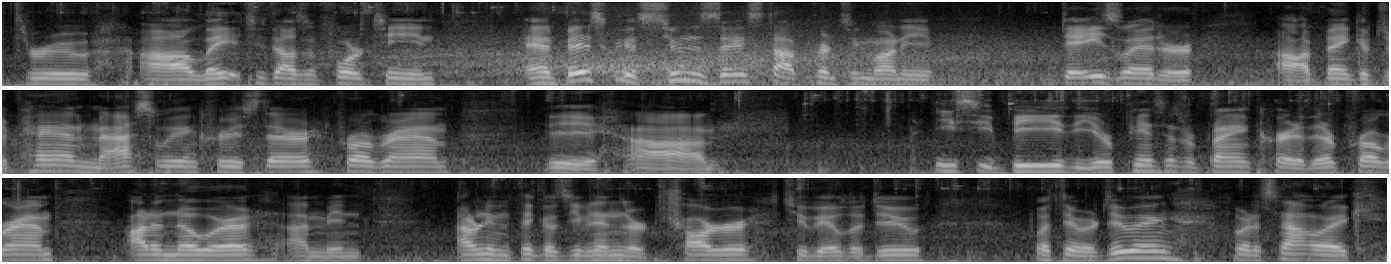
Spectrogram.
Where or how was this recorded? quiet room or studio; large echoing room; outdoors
outdoors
